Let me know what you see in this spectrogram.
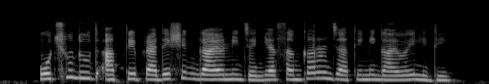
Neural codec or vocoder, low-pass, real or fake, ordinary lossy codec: codec, 16 kHz, 2 kbps, X-Codec, HuBERT features, trained on general audio; 7.2 kHz; fake; none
